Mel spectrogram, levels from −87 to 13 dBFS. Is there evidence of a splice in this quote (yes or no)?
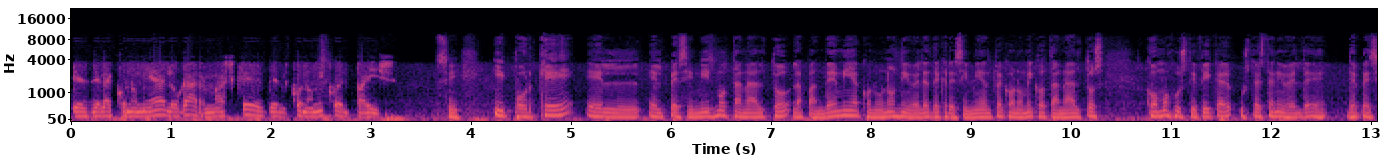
yes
